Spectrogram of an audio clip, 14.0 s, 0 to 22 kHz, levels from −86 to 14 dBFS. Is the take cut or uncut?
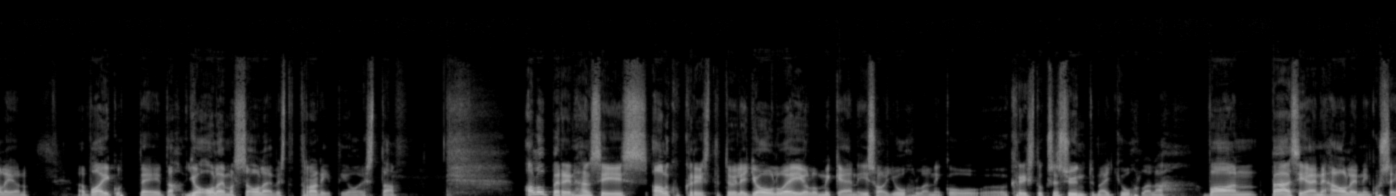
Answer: uncut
